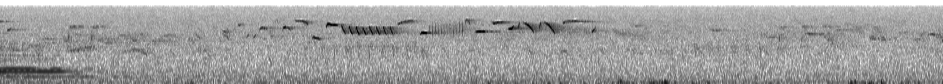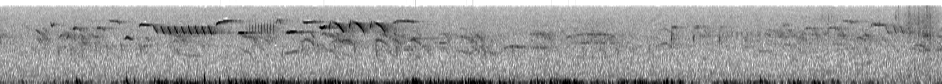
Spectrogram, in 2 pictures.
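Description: Wild birds singing among trees: high, quick trills and chirps that come and go, over a low rumble that swells for several seconds in the middle.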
